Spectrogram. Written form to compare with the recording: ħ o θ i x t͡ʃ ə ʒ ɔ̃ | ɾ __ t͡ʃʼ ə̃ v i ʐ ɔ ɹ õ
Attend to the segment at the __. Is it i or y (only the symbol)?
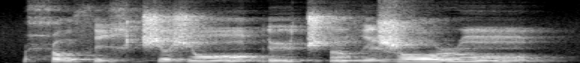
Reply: y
